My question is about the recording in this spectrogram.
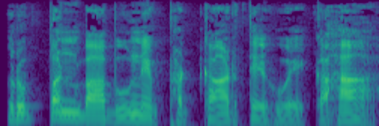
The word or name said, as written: फटकारना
